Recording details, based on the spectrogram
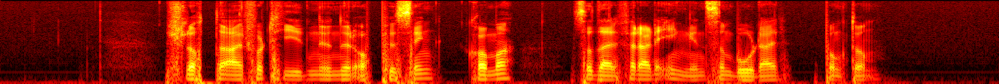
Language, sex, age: Norwegian, male, 33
